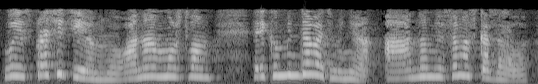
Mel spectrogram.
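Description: A woman's voice: sits high, expressive, normal speed. A woman voicing a timid, eager street urchin girl in a radio play, talking in a stumbling, breathless rush. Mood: eager, flustered. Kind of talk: 1980s radio play acting. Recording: dull lo-fi old radio recording.

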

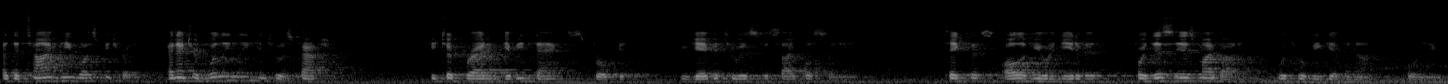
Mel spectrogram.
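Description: Priest saying Mass in an echoey church. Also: male voice, mid-range voice, steady tone. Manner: measured, solemn liturgical recitation, quiet murmured private prayers. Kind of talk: celebrating Mass, reciting liturgical prayers. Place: large church sanctuary at the altar. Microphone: far camera. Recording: echoey church from far off, faint hiss.

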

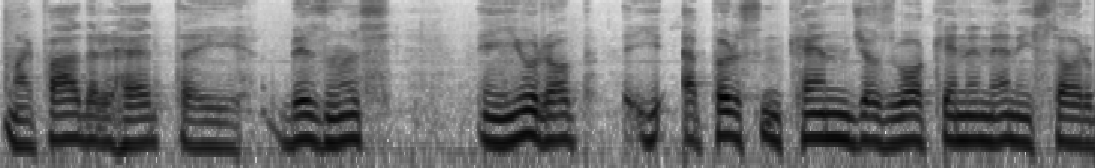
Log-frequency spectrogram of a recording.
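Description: An older man from Czechoslovakia reminisces informally for an interviewer. He talks slowly in a mellow, creaky voice of average pitch. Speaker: Holocaust survivor interviewee. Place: quiet indoor library.

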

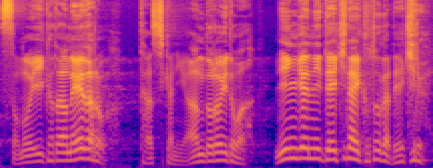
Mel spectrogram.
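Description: A man playing a fiery young male team athlete in an anime visual novel, rough and forceful in speech. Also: on the high side, sing-song, quick pace, big-room sound. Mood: urgent, scolding.

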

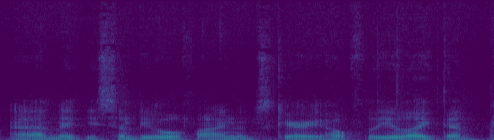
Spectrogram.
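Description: A man's voice: deep voice, monotone, very fast, vocal fry, a little mellow. A man in his thirties hosting a puppet show, chatting casually and reading a horror story aloud.

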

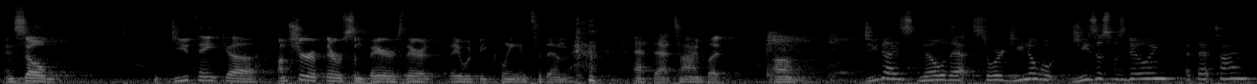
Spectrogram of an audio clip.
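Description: A man's voice: fairly high pitch, expressive, normal speed, fairly bright tone. Man giving a children's sermon in a church hall. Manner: friendly, questioning, many fillers and restarts. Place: church sanctuary, children seated in front. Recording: church hall reverb, faint room noise.

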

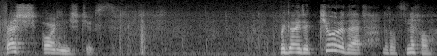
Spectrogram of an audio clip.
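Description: A woman's voice: medium pitch, sing-song, slow, background noise. An actress playing a genteel, middle-aged mother who clings tenderly and hesitantly to her daughter, in a vintage suspense drama. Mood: doting. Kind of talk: 1960s television suspense drama acting.

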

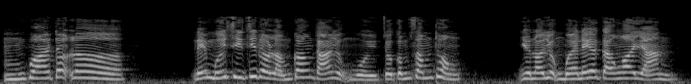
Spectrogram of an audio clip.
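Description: A woman's voice: high-pitched, moderate pace, fairly bright tone. A woman with a Hong Kong Cantonese accent acting a jealous, coquettish, childlike young wife in a radio drama, whiny and sulking.

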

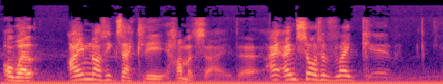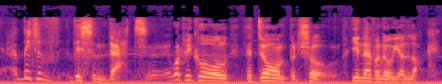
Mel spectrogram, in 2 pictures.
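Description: A man's voice: fairly high pitch, sing-song, moderate pace, a bit bright, slight background noise. A man playing a bumbling, genial police inspector who rambles hesitantly and folksily in a radio comedy drama. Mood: affable, flustered.

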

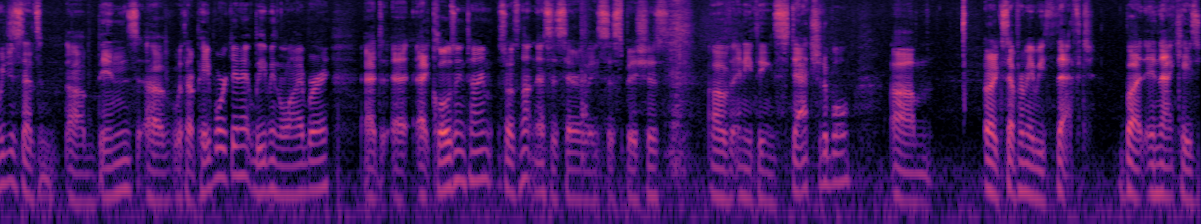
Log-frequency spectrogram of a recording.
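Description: A man making a phone call, explaining a complaint in a halting, wordy, circling way. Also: lowish voice, animated, bright, forceful tone. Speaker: caller. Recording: noisy phone call recording.

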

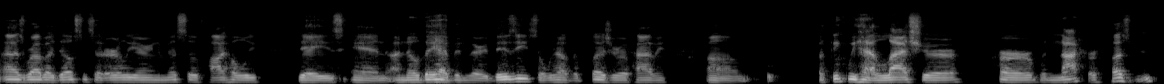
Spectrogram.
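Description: A man in his thirties hosting an online prayer event, speaking casually with many fillers over a webcam. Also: lowish voice. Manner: relaxed, many fillers and restarts. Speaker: event host. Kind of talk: casual moderating on a video call. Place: indoor room on a video call. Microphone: webcam on a video call.

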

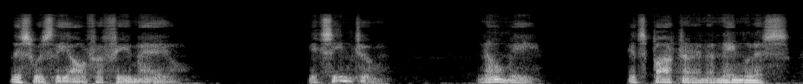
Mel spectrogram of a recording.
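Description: Aging park visionary, game voice-over: very slow, gravelly, solemn and reflective. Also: male voice, on the low side, a little hiss or hum, full character voice. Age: older. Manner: measured, reflective, grandly solemn. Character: elderly grandiose dinosaur-park founder, wistful. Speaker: narrator of his own memoir. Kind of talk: scripted memoir narration for a game.

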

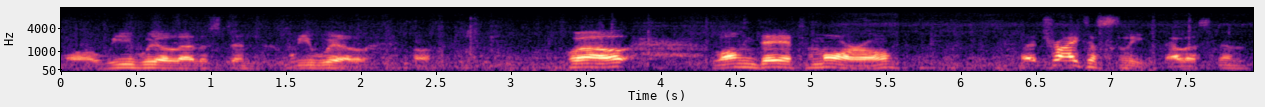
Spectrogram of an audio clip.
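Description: A man acting in a radio drama as a loyal, hesitant gentleman sidekick who talks in a halting, musing way. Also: mid-range voice, animated, natural voice. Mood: reassuring. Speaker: radio play actor. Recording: noisy video call audio.

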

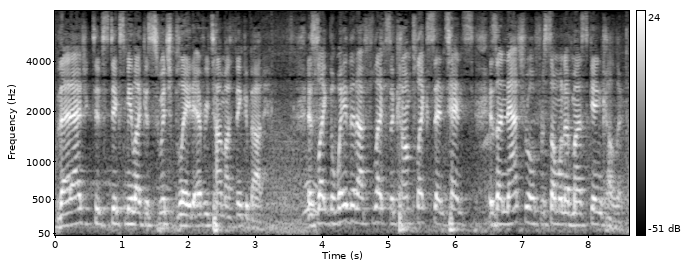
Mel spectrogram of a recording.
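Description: A man's voice: high voice, pushed and bright, slight background noise. A young man performing spoken word poetry at an outdoor rally with punchy, rhythmic phrasing, heard through a PA from a distance.

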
